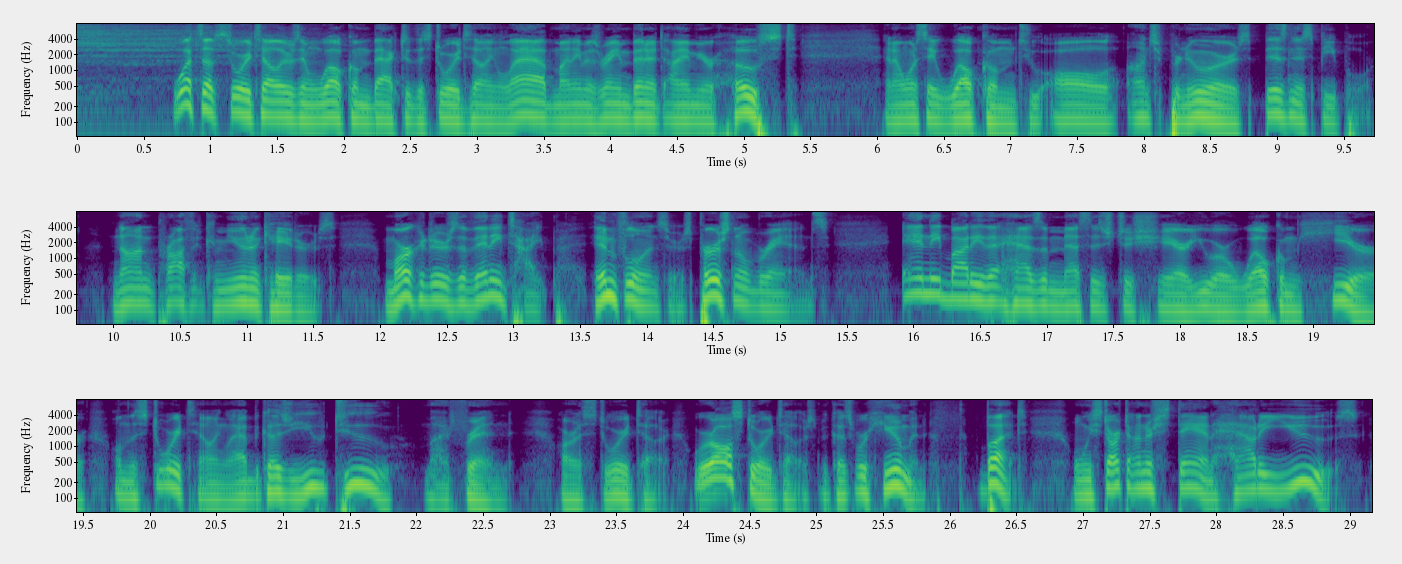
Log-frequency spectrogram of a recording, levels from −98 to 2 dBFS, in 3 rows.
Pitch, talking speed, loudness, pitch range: 115 Hz, 160 wpm, -27 LUFS, 105-140 Hz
